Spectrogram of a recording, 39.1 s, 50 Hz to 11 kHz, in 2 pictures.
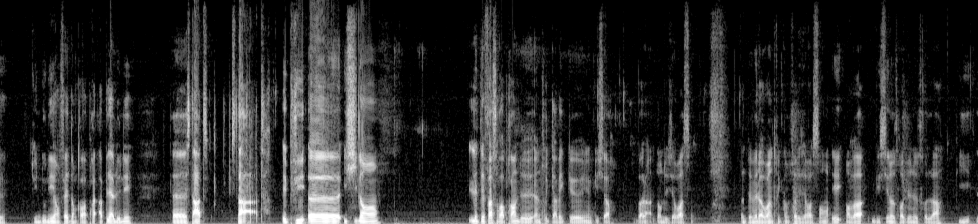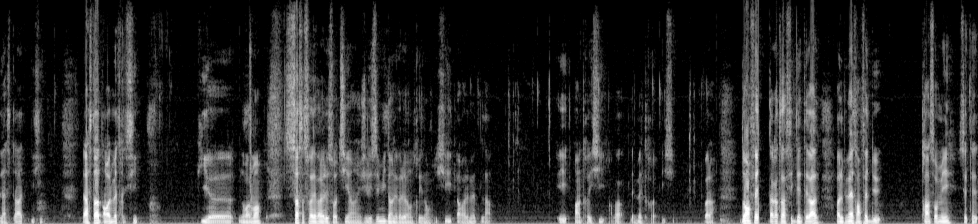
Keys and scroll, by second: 28.2 ctrl+x, 30.3 ctrl+v, 32.3 ctrl+x, 33.4 ctrl+v.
